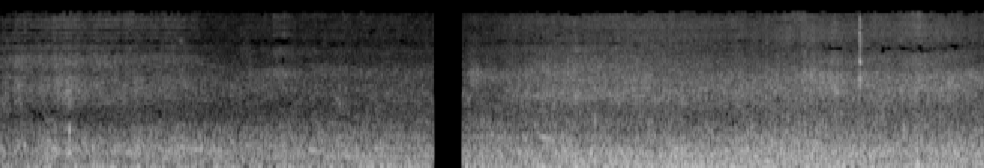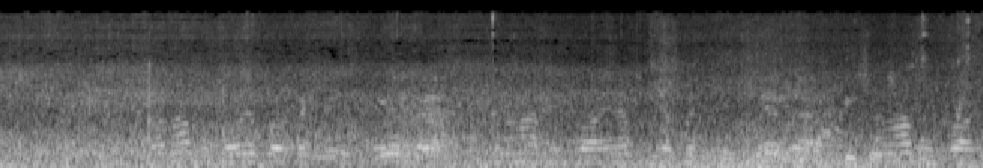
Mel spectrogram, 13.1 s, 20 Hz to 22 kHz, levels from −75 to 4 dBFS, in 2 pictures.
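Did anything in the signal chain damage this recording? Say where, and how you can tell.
Yes, though it's a stall rather than real damage, and it happens at playback, where the stream gets delivered. At 2.88 s the sound drops to silence and picks up again at 3.08 s right where it left off, with nothing skipped. That's a rebuffering stall. The player drained its buffer of downloaded audio and just waited about 198 ms for more to arrive, so the clip gets longer but loses nothing.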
